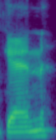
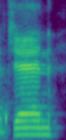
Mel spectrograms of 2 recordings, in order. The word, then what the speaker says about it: Gen: There have been people who thought her name was Gen because it's written it's spelled Gen. Um, but it's like shortish for like Genevieve or something like that. Um, but yeah, Jen, Cordon, basically the only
